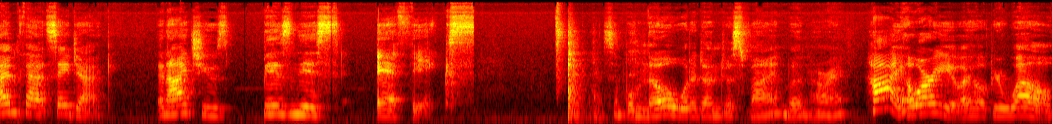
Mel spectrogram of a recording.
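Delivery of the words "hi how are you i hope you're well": sarcastic-sounding tone. Greeting viewers and asking how they are: sarcastic-sounding greeting. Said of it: "That sounded sarcastic".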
